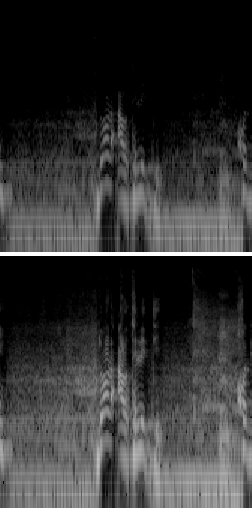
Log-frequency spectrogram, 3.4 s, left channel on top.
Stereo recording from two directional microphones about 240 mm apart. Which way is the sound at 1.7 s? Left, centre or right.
Centre.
